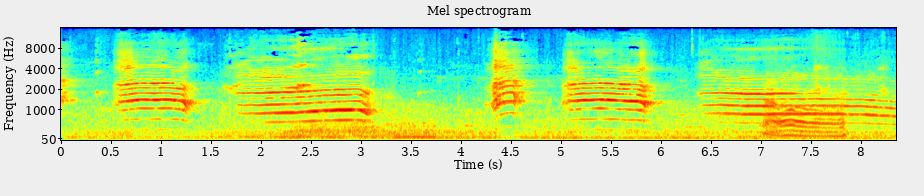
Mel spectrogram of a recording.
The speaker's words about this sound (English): The more raucous individuals have a long, drawn-out cry, which has an emotion all of its own. That's the one.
